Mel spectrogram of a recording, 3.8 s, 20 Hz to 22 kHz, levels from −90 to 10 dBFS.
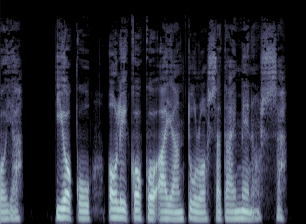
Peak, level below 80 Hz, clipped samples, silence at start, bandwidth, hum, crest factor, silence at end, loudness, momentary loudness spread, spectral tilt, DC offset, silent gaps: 0 dBFS; -60 dBFS; under 0.1%; 0 s; 15 kHz; none; 18 dB; 0.3 s; -18 LUFS; 13 LU; -6 dB/octave; under 0.1%; none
